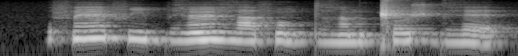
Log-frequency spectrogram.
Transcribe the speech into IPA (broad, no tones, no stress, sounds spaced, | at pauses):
f ɛ̃ f i bʱ æ̃ ɦ a f ɔ̃ b dʱ ã m ǁ o ʃ ɡʱ ɛ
